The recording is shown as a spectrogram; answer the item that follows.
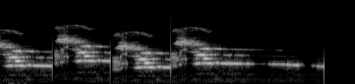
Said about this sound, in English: it's a cat.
